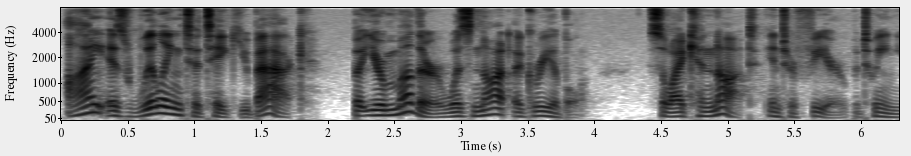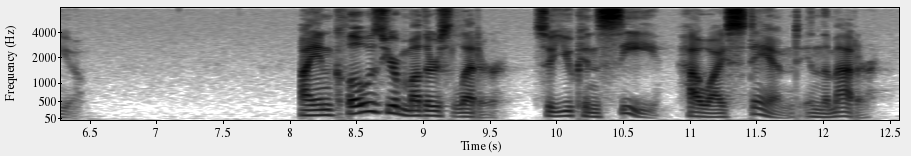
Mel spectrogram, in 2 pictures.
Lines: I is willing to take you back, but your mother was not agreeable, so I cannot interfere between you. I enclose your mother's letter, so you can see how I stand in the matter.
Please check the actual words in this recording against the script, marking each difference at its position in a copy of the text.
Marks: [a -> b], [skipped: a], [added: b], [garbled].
I is willing to take you back, but your mother was not agreeable, so I cannot interfere between you. I enclose your mother's letter, so you can see how I stand in the matter.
